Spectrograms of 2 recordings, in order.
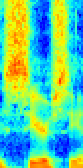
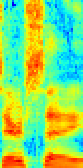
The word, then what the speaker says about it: Cersei: I actually heard that's the actual pronunciation. Cersei? It's Cersei is the actual pronunciation. Like George R. R. Martin said that is the pronunciation, but everybody says Cersei.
